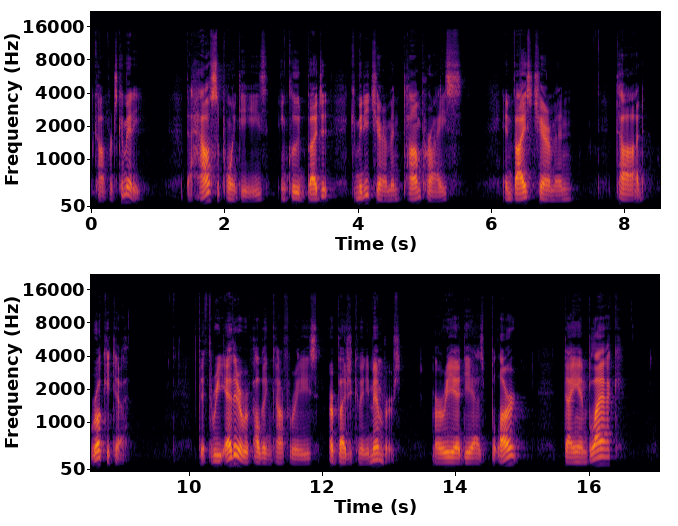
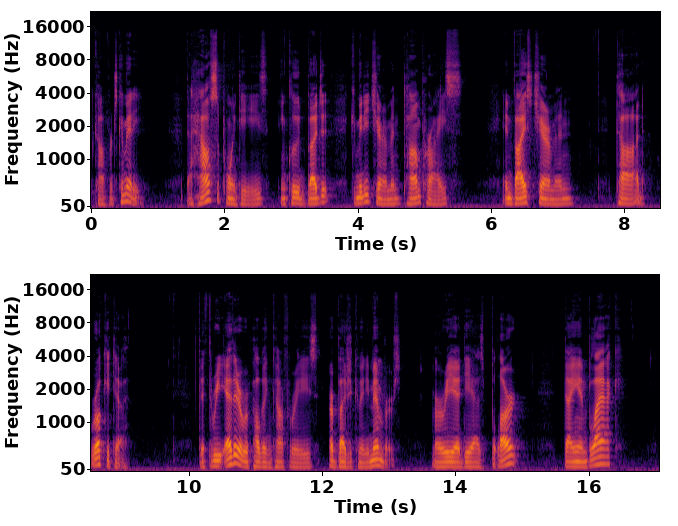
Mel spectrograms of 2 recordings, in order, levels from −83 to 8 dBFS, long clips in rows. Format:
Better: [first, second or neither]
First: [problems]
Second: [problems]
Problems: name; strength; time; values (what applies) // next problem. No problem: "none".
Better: second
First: thin; somewhat; fading below 300 Hz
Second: none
